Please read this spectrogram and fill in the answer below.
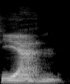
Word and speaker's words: Jan: now as well delore pronounce it correctly please it's yan yan it depends where it depends where you're from all right Newcastle oh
